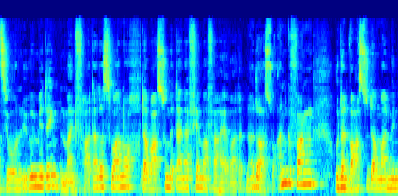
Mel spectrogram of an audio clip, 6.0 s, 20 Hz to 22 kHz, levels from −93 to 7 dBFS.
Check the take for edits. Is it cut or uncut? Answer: cut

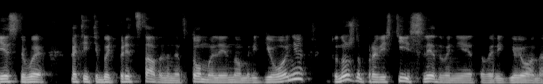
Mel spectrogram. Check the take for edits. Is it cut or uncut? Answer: uncut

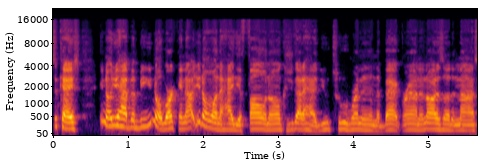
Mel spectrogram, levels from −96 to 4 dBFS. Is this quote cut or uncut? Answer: uncut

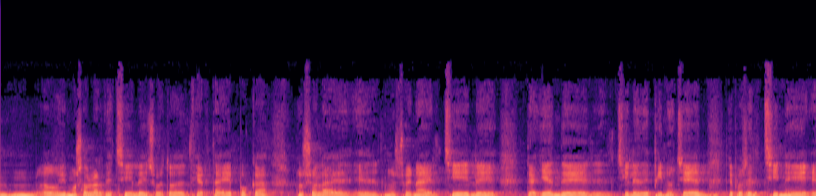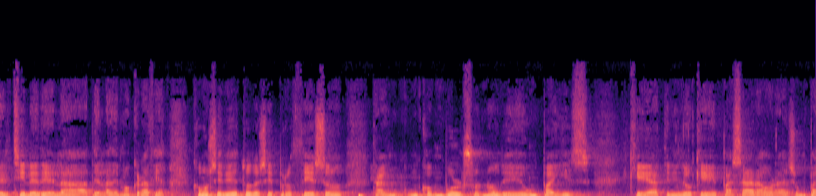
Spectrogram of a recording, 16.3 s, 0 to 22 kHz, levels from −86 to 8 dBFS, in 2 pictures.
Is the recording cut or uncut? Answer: cut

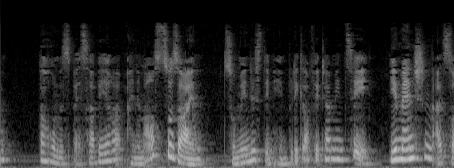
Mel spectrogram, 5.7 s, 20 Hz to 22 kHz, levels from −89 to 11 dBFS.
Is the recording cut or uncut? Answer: cut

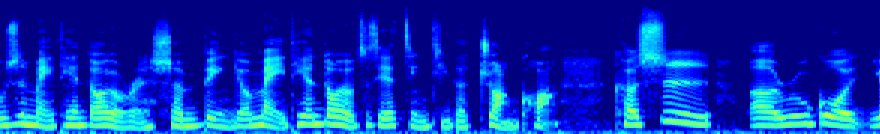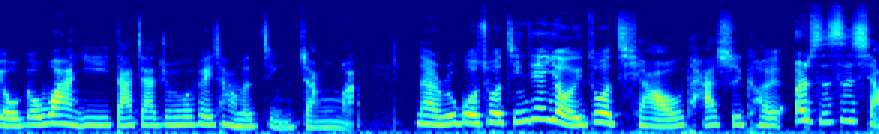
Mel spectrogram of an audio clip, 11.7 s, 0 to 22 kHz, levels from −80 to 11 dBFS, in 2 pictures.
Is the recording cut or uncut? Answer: uncut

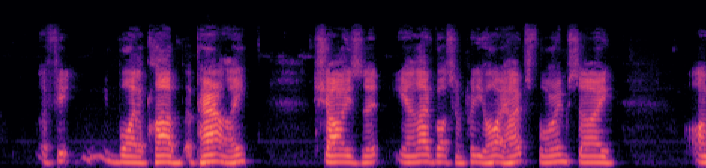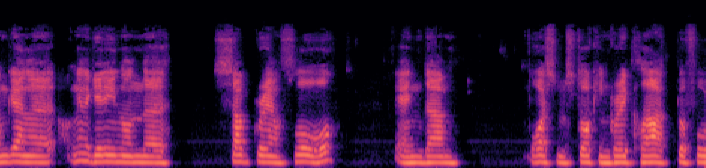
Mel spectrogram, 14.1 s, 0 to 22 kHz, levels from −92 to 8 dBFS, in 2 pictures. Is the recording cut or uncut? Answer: cut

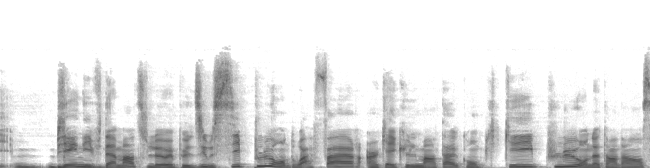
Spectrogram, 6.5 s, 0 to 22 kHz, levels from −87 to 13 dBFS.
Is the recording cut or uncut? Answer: uncut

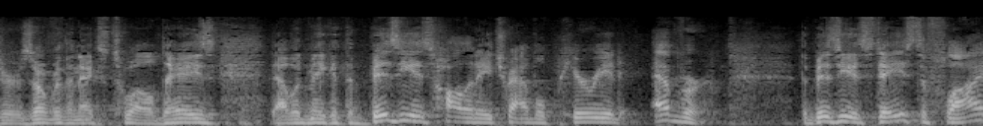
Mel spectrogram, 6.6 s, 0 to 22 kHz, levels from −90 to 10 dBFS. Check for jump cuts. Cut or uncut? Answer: uncut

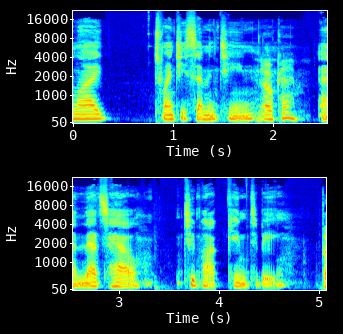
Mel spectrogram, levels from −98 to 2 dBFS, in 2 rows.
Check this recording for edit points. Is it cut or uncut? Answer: cut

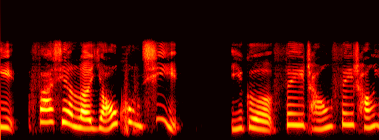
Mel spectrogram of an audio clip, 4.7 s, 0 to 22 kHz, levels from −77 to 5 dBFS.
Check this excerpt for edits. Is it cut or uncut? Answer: cut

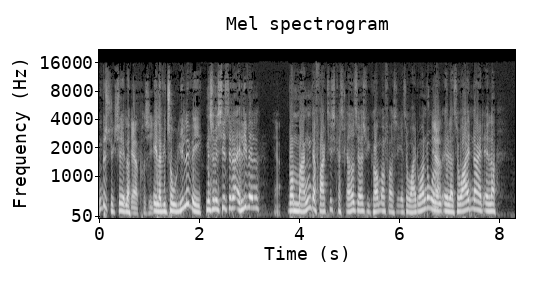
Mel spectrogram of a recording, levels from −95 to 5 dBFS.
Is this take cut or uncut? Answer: cut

